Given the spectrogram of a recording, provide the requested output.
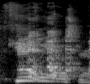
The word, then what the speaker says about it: Cagliostro: I can't say the name in its proper Italian. I pronounce the G. And so it's Cagliostro.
